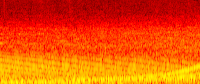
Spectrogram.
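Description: Electronic synthesizer sweeps: a tone with many overtones glides down in pitch, then several rising sweeps overlap in from about a second in.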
